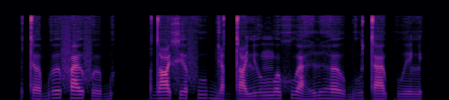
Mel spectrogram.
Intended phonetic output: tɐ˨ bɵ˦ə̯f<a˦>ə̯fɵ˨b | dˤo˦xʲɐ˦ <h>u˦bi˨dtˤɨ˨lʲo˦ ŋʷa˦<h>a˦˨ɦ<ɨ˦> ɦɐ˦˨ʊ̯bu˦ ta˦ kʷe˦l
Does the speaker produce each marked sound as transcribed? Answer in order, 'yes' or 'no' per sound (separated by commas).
yes, no, no, yes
